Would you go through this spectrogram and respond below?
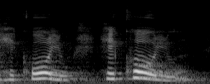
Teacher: Agora, se ela for átona, tiver um som fraquinho, como é no caso de recolho, recolho. O lhu aqui, ele tem um som fraquinho, então é uma sílaba átona.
